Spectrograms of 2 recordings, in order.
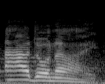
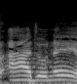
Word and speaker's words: Adonai: It's the word Adonai, or Adonai, as some would pronounce it.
